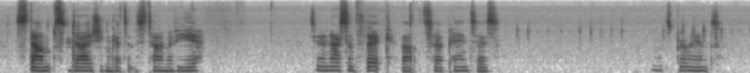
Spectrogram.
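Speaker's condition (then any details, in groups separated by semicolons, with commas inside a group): No condition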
